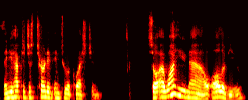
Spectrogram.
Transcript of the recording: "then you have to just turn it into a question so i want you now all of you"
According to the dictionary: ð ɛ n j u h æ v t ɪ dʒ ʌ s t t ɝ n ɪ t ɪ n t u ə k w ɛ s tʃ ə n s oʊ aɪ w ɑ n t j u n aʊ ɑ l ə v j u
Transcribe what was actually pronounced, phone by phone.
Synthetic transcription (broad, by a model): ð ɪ n j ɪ h æ f t ɪ dʒ ʌ s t t ɝ n ɪ t ɪ n t u ə k w ɛ s tʃ ə n s oʊ aɪ w ɑ n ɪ n aʊ ɑ l ə v j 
